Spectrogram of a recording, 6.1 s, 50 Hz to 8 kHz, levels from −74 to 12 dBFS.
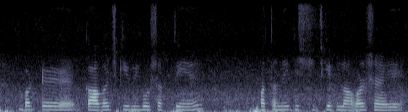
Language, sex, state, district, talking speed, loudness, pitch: Hindi, female, Haryana, Jhajjar, 145 wpm, -21 LUFS, 225 Hz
